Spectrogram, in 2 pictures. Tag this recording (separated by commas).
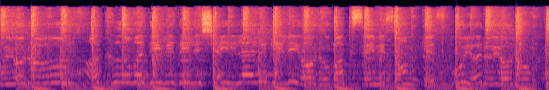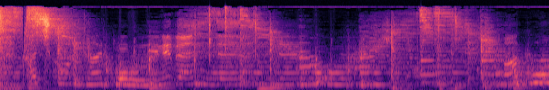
Middle Eastern music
